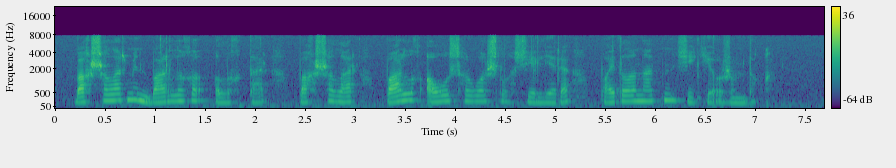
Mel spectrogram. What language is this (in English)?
Kazakh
